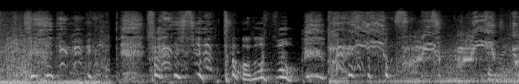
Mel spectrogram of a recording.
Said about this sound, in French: Alors, je précise ça, ce ne sont pas les rires des journalistes, hein, ce sont les cris de cochon que vous venez d'entendre.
